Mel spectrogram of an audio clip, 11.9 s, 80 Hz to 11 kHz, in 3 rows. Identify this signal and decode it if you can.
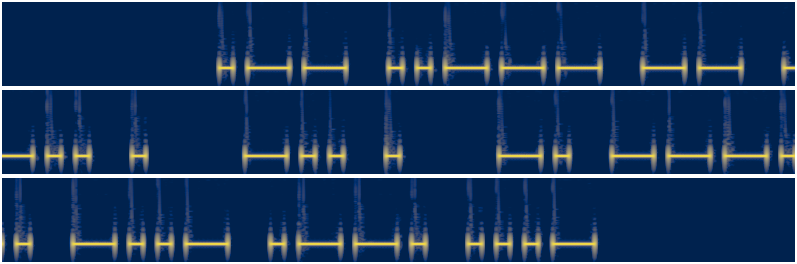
Morse code, heard as a keyed tone, about 17 wpm, 700 Hz. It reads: W2MDE DE N8XPV
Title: USA Callsign DE Callsign - 5 Characters - 17wpm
